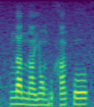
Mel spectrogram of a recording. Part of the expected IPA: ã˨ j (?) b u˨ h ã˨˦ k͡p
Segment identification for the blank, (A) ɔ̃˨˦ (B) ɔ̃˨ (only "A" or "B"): B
